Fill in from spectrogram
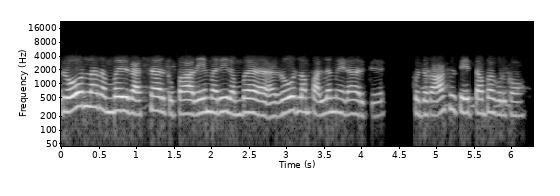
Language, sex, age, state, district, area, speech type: Tamil, female, 18-30, Tamil Nadu, Madurai, urban, conversation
